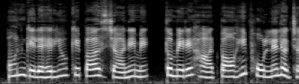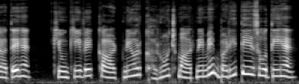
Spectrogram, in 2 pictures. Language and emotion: Hindi, fearful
